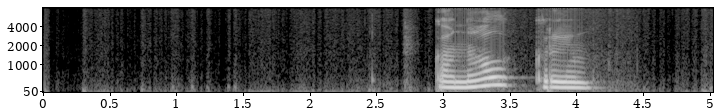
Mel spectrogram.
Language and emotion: Russian, neutral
